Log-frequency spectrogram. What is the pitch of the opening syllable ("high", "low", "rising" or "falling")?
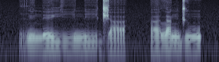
low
